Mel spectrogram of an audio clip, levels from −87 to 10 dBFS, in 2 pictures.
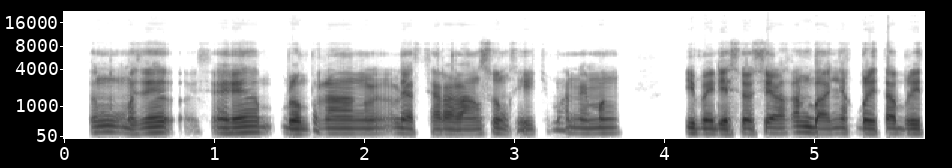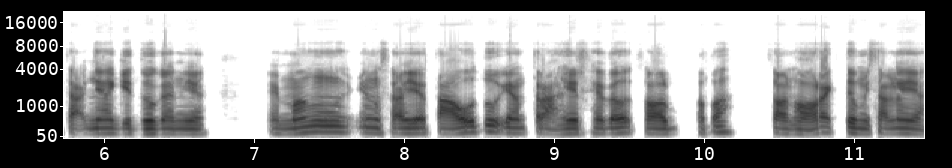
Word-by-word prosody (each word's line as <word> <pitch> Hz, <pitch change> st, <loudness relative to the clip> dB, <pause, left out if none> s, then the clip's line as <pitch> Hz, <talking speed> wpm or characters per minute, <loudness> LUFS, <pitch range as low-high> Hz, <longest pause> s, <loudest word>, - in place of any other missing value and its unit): kan 140 Hz, +2 st, -3 dB
maksudnya 130 Hz, +6 st, +1 dB, 0.2 s
saya 135 Hz, +3 st, +2 dB, 0.2 s
belum 110 Hz, -1 st, +3 dB
pernah 115 Hz, -1 st, 0 dB
ngelihat 115 Hz, 0 st, -2 dB
secara 110 Hz, -1 st, 0 dB
langsung 105 Hz, +3 st, -1 dB
sih, 105 Hz, -, -7 dB
cuman -, -, -13 dB
emang 125 Hz, +1 st, -3 dB, 0.5 s
di 125 Hz, -, -1 dB
media 115 Hz, -1 st, +3 dB
sosial 125 Hz, -2 st, +1 dB
kan 145 Hz, 0 st, -1 dB
banyak 115 Hz, +1 st, 0 dB
berita-beritanya 115 Hz, +1 st, +1 dB
gitu 110 Hz, -1 st, +3 dB
kan 115 Hz, -1 st, -1 dB
ya. 110 Hz, -1 st, 0 dB, 0.4 s
Emang 140 Hz, +6 st, 0 dB
yang 125 Hz, -1 st, -2 dB
saya 120 Hz, 0 st, +3 dB
tahu 115 Hz, +4 st, +4 dB
tuh, 155 Hz, -, +1 dB
yang 120 Hz, -1 st, +2 dB
terakhir 110 Hz, +2 st, +1 dB
saya 120 Hz, -, -1 dB
tahu 125 Hz, +2 st, +4 dB
soal 115 Hz, -1 st, +3 dB, 0.2 s
apa, 140 Hz, +1 st, -2 dB, 0.3 s
sound 115 Hz, -2 st, +1 dB
horeg 115 Hz, +7 st, +4 dB
tuh 125 Hz, -2 st, +2 dB
misalnya 115 Hz, -1 st, +1 dB
115 Hz, 185 wpm, -16 LUFS, 110-125 Hz, 0.5 s, tahu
